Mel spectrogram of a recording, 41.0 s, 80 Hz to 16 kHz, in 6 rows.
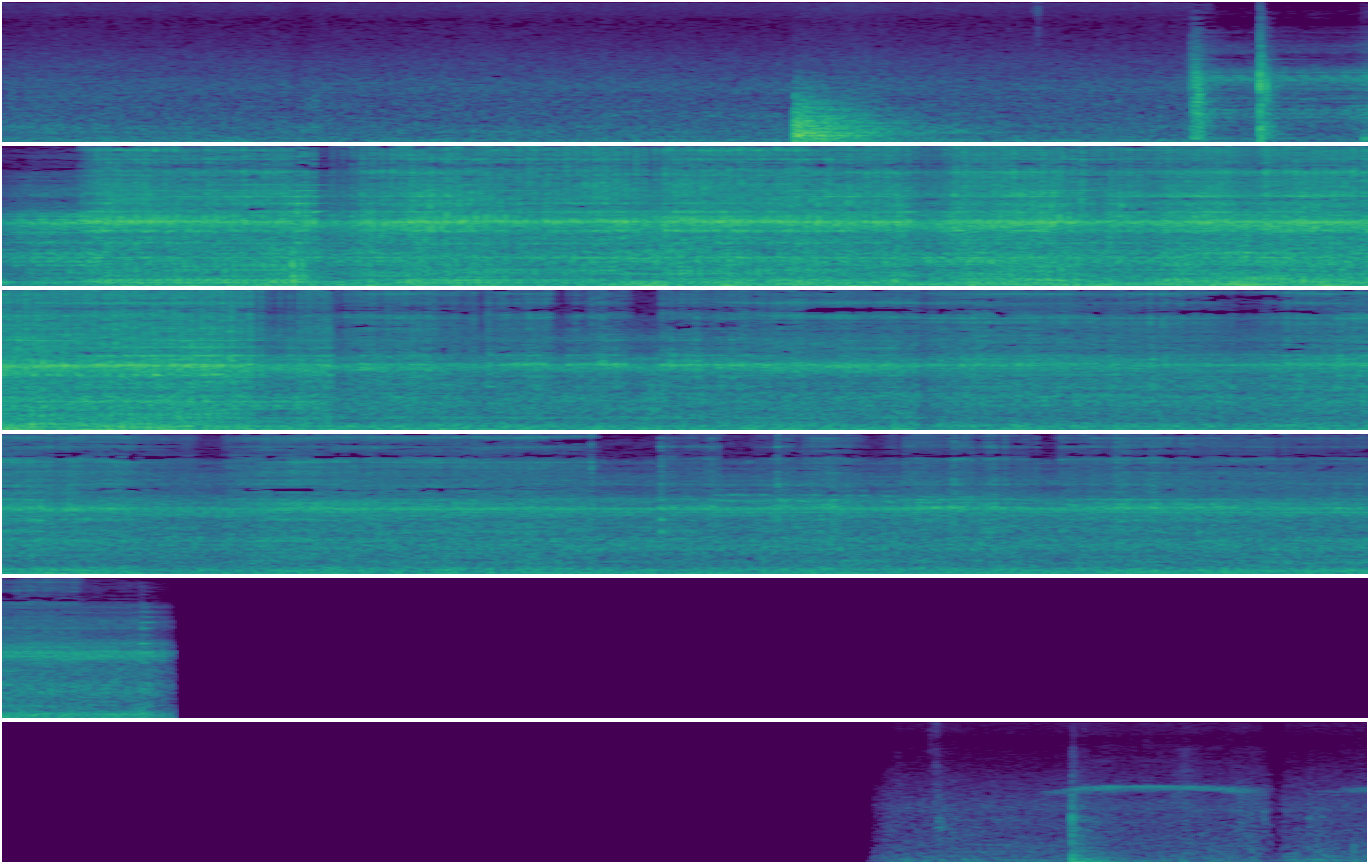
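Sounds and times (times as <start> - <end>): knocks: 4.0 - 4.7
chisel cutting wood on a lathe: 6.0 - 28.2.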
